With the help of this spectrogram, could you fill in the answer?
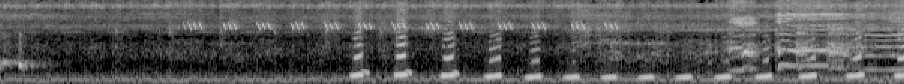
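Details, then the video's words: Mother coucal scolding her chicks, which stay hungry after much feeding: a fast run of low hollow hoots, about four per second, rising slightly in pitch, with a high rapid ticking series and other birdsong behind. "INDUK BURUNG BUBUT Marah KEPADA ANAKNYA SUDAH BANYAK DI BERI MAKANAN TAPI TIDAK KENYANG JUGA"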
